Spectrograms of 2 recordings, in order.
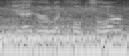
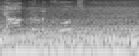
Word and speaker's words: Jaeger-LeCoultre: I would have pronounced it Jaeger-LeCoultre, but that's wrong. Jaeger-LeCoultre. So they make fine watches, very nice fine watches.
